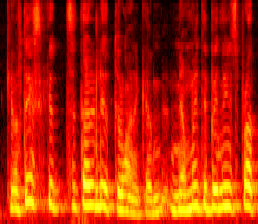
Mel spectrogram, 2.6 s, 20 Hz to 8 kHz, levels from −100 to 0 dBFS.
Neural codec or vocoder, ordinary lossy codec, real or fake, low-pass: none; none; real; none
